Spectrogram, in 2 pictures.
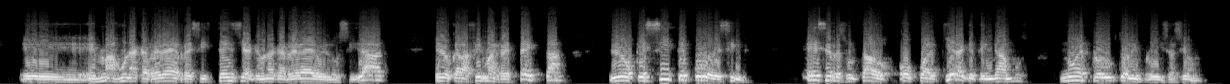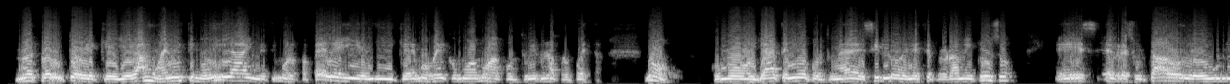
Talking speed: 185 wpm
